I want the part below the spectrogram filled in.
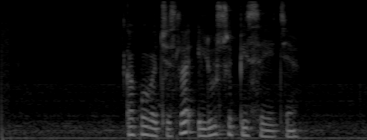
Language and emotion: Russian, neutral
